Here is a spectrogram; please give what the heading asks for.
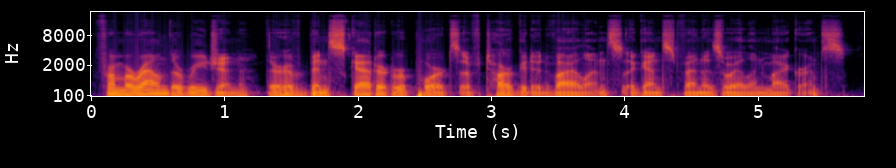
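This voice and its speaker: A man reading a scripted radio news report in a measured, even way. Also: on the low side.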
